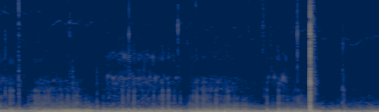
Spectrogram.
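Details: A sleeping cat's deep, even purr dominates, a dense low rumble in quick regular pulses; a single sharp fire crackle near the end and faint ticking in the background.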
